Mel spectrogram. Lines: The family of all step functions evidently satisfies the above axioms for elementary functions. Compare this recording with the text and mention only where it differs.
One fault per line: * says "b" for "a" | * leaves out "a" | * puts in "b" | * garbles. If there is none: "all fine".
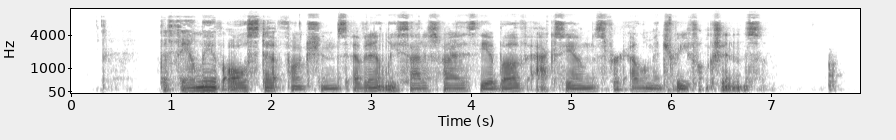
all fine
